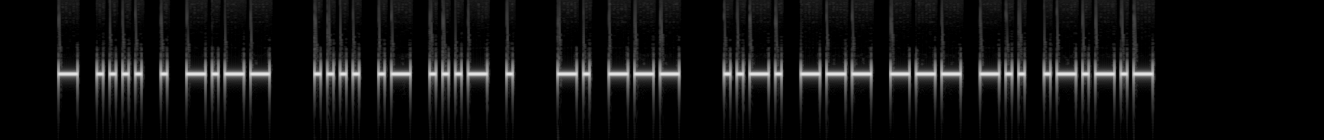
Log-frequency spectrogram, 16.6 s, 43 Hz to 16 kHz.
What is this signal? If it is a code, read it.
Morse code, heard as a keyed tone, about 15 wpm, 700 Hz. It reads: THEY HAVE NO FOOD.
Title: Sentences from Top 1000 Words - Review Part 1 - 15wpm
